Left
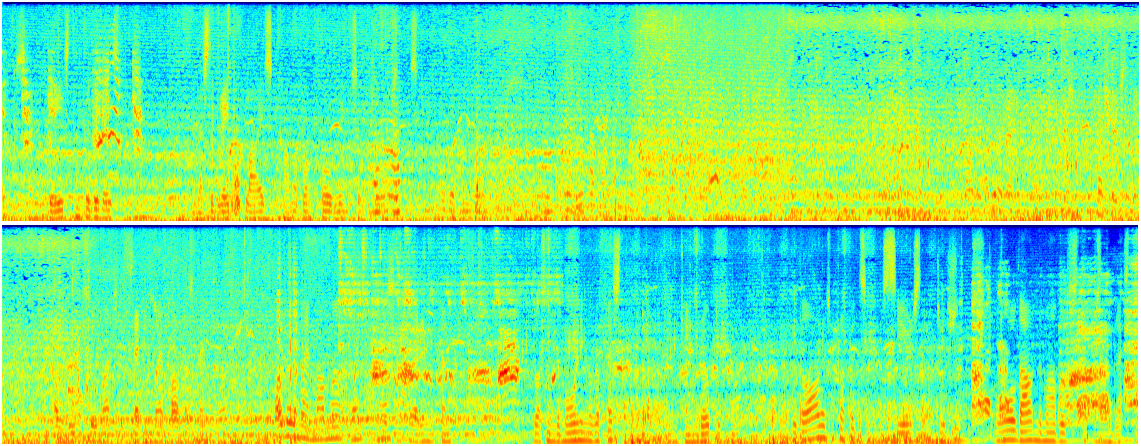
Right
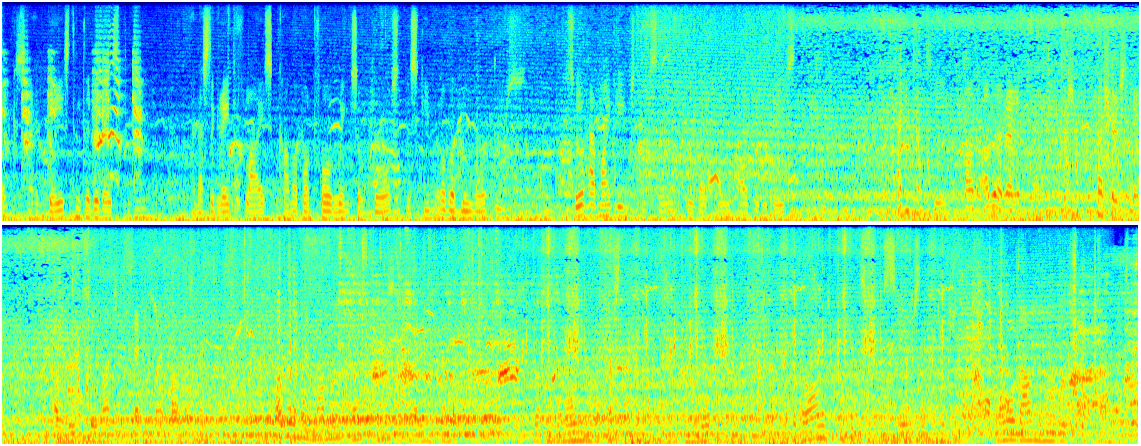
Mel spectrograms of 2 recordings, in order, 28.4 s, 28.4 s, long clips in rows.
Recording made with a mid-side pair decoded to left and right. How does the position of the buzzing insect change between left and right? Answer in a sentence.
In this clip you hear the buzzing insect move from left to right.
